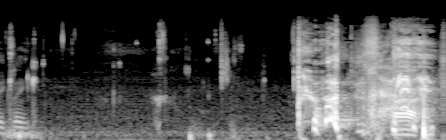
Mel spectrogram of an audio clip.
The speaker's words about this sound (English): love to hear all your drinking sounds in my ears. Oh, Dude. man. I'm a fire breathing dragon.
